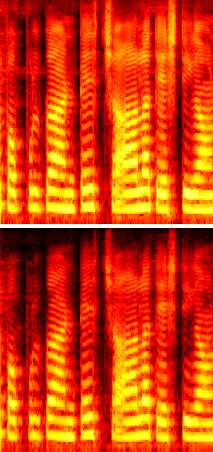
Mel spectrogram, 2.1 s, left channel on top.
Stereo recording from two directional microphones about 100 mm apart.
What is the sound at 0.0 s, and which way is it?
A woman's voice, 30° left (ahead or behind).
